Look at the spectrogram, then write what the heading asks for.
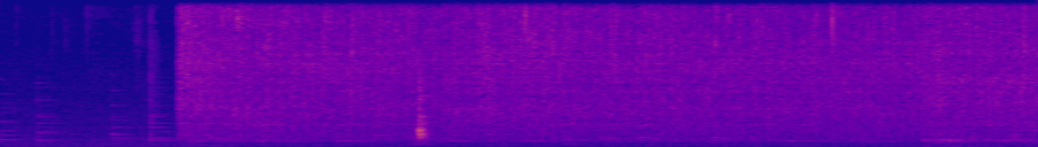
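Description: Enoki mushrooms frying in hot oil in a wok: a steady sizzle that starts suddenly about a second in, with one sharp knock of the spatula on the pan near the middle. Light background music plays throughout.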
